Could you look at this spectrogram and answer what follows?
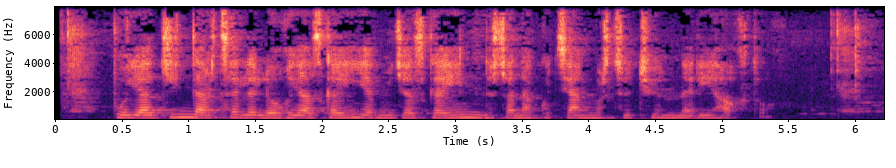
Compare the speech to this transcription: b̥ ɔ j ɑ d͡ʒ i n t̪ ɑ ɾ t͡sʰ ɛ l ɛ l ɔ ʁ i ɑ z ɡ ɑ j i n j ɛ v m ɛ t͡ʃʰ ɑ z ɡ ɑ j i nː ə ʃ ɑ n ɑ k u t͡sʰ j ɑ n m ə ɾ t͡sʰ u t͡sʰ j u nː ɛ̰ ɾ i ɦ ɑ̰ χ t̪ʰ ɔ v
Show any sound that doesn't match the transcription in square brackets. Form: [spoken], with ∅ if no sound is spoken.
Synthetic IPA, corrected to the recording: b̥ ɔ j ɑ d͡ʒ i n [d̪] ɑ ɾ t͡sʰ ɛ l ɛ l ɔ ʁ i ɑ z ɡ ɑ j i n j ɛ v m [i] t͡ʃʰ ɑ z ɡ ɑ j i nː ə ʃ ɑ n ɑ k u t͡sʰ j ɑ n m ə ɾ t͡sʰ u t͡sʰ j u nː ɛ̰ ɾ i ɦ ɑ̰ χ t̪ʰ ɔ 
